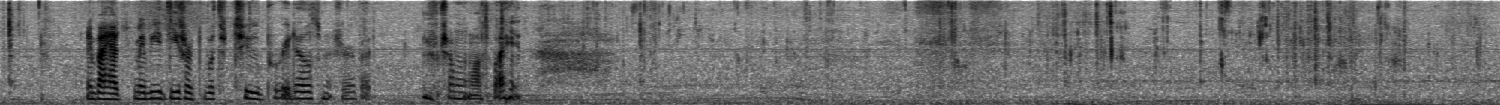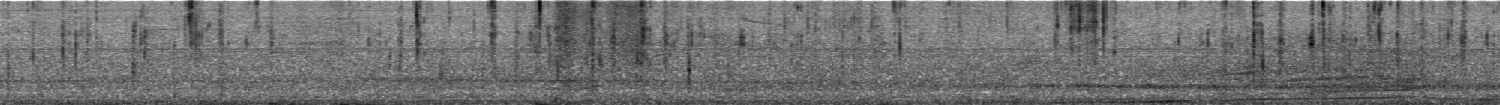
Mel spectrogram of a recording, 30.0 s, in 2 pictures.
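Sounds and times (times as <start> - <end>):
person chewing crunchy food: 5.7 - 30.0
lettuce crackling under fingers: 18.5 - 30.0.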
